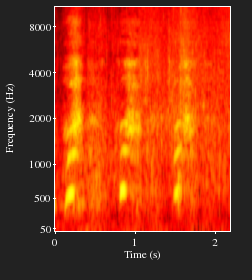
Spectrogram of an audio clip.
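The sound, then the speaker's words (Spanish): Three quick bursts of splashing water in a pool, moderately loud and close, spaced about two-thirds of a second apart, with a tonal, voice-like quality mixed into each splash. “Justo entonces se escuchó un chapoteo en la alberca, cerca de donde ella estaba, y nadó hacia el ruido para saber qué ocurría.”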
